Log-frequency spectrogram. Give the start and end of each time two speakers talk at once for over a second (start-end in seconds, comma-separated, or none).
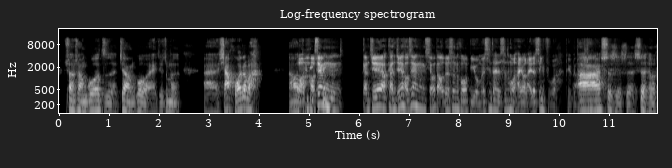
none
